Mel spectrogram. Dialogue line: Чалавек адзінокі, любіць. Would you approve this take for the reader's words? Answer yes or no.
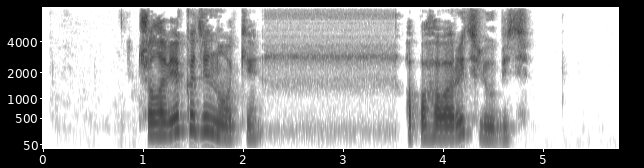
no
